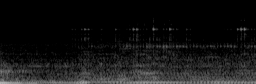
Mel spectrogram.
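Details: Talbot Express Highlander MK2 diesel motorhome after replacing lower engine/gearbox mount to cure first-gear judder: low steady tickover rumble, faint light clicks up top, no clear ticking; owner notes more vibration since. Normal idle.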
